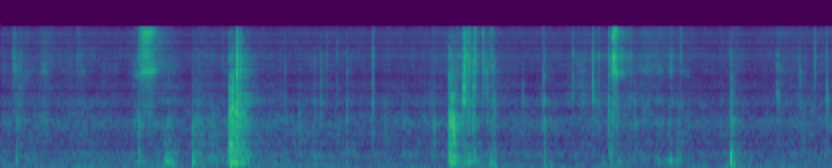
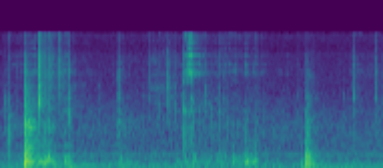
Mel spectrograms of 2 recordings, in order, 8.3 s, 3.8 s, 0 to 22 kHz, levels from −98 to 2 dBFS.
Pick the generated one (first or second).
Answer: first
